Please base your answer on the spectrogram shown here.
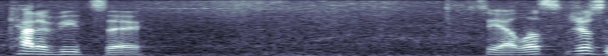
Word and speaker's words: Katowice: very very long time I was still saying cattle wife instead of Katowice yeah let's just not embarrass myself either way though Protoss vs.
